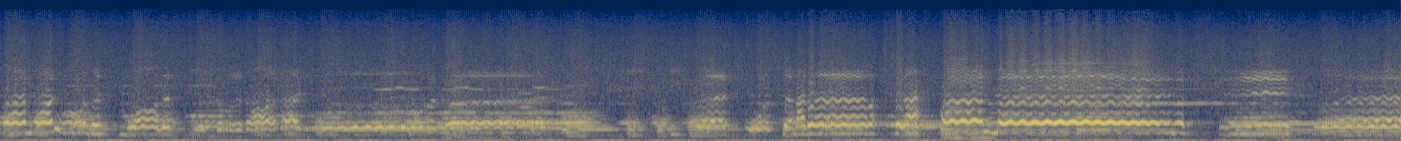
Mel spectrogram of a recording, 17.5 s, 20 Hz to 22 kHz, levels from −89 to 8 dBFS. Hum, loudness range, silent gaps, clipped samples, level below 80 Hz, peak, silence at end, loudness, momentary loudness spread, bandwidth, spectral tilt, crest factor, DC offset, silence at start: none; 10 LU; none; under 0.1%; -38 dBFS; -2 dBFS; 0 s; -16 LUFS; 16 LU; 13 kHz; -5 dB/octave; 14 dB; under 0.1%; 0 s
